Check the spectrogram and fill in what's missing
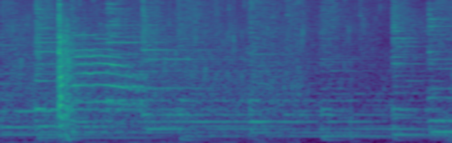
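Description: A Minecraft cat gives a brief meow near the start, standing out over looping background game music that carries on steadily to the end.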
